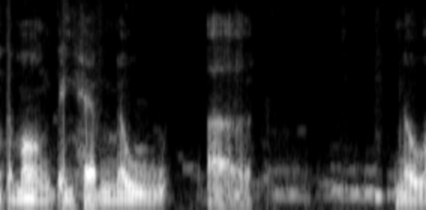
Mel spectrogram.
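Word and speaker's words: Hmong: have you have the the Mong people that's spelled h m o n g but they called the Mong there sort of like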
